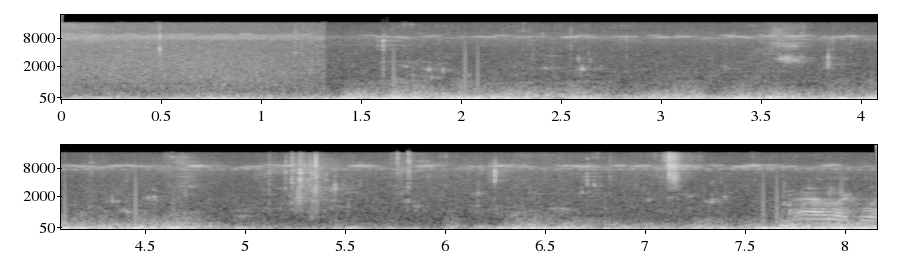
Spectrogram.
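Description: Water sloshing and splashing around legs wading a shallow stream, over a low, gusting rumble of wind on the microphone, with a few short splashes or knocks.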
